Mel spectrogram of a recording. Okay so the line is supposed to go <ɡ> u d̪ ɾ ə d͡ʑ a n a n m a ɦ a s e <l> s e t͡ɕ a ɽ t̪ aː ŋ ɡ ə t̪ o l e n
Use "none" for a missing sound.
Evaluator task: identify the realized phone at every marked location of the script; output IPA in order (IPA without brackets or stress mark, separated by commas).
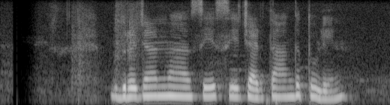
b, none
